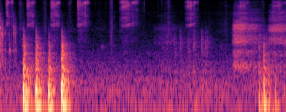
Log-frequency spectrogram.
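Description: Four quick knocks on a door in the first second, then a quieter stretch with a short hiss near the end.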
